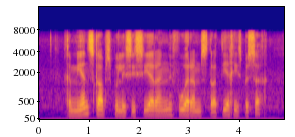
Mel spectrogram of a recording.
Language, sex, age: Afrikaans, male, 21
